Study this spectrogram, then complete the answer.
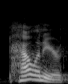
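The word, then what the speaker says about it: Palantír: Palinir? Palinir, thank you.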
